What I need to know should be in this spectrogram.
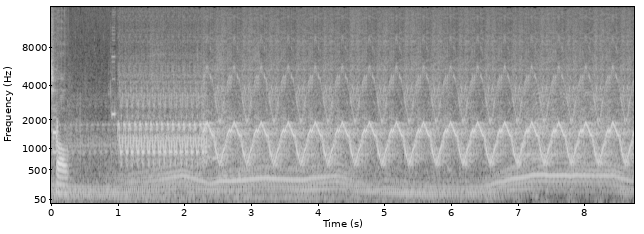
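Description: A truck engine hums and revs as it drives.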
